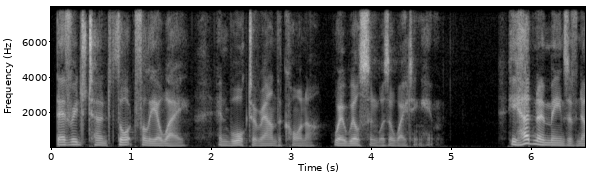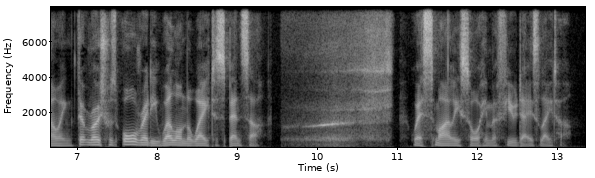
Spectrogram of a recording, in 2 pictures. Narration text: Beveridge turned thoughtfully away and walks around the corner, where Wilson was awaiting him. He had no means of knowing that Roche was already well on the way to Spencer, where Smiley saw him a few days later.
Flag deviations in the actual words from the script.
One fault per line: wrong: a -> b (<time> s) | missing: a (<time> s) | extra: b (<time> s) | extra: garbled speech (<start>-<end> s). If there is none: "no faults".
wrong: walks -> walked (2.2 s)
